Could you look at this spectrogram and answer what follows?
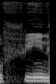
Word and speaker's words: feign: इसके बाद जो वर्ड है वो फ़ीन है, FEIGN, यहाँ पे भी जी साइलेंट है।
